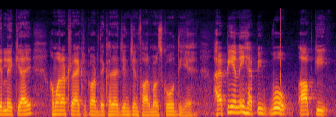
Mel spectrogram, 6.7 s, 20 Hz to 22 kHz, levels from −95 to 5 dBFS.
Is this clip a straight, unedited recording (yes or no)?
yes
